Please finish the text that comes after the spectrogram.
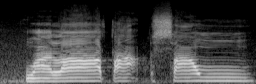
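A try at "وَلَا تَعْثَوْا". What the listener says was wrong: Oke. Sudah Pak. Ainnya sudah ya gitu. Tinggal fa-nya tadi ya. Dilatih terus lidahnya dikeluarin.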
